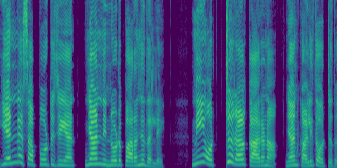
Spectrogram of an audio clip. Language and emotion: Malayalam, angry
